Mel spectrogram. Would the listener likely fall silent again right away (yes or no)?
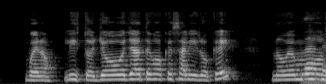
yes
